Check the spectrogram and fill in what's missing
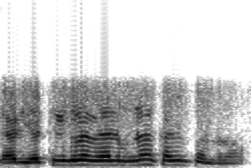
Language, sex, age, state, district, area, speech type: Tamil, male, 60+, Tamil Nadu, Kallakurichi, urban, conversation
